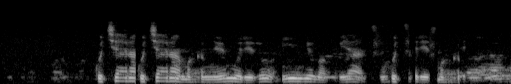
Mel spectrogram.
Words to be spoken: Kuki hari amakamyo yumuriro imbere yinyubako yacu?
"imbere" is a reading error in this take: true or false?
true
